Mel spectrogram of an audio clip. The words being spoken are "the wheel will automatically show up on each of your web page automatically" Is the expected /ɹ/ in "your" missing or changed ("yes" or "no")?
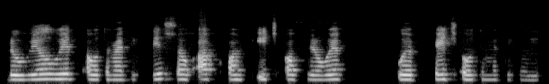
yes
